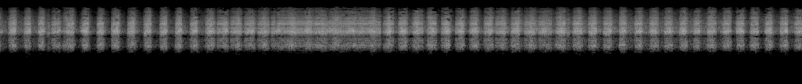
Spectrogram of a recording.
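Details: Cicada song on a summer day, a high, grating buzz beating in rapid regular pulses, briefly merging into a smooth drone before the pulsing returns.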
